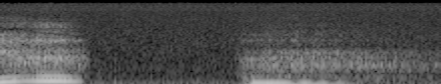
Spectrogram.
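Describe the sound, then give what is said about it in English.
A voice imitates a dying person's death rattle and last breath as two drawn-out, sighing voiced exhalations about a second apart. The second is lower in pitch and fades slowly. “if you heard the death rattle and if you heard the last breath of somebody, it sounded something like this.”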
